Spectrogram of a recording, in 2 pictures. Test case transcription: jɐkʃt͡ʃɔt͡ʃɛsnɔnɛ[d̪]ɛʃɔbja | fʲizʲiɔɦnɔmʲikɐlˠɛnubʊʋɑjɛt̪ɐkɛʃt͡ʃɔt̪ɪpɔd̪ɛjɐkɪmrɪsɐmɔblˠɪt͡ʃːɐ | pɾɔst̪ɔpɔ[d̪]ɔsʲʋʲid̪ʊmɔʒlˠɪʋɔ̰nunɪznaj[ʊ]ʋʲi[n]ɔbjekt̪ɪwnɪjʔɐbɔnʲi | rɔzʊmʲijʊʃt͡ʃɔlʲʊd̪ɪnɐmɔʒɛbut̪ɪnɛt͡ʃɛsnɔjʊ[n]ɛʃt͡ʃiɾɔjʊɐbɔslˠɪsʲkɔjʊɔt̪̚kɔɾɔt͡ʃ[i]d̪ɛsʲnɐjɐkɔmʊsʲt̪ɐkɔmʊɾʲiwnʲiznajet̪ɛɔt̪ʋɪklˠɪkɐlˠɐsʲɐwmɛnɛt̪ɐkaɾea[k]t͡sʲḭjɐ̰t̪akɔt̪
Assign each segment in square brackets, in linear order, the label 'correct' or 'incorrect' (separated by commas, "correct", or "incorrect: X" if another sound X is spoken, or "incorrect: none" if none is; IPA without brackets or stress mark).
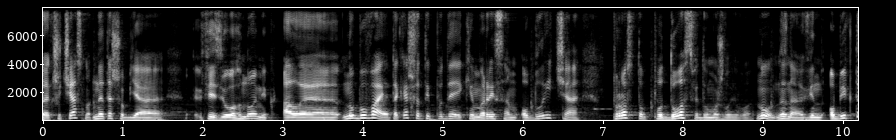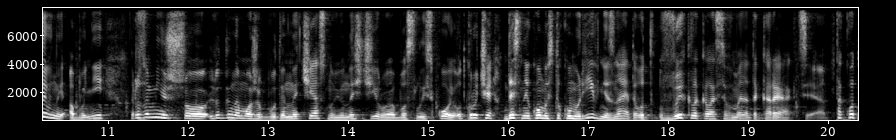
incorrect: t̪, correct, correct, correct, correct, incorrect: ɪ, correct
